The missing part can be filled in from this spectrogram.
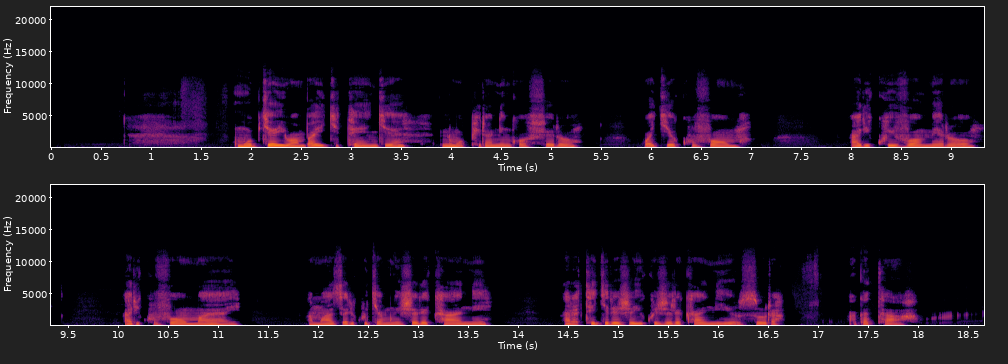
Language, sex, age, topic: Kinyarwanda, female, 25-35, health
